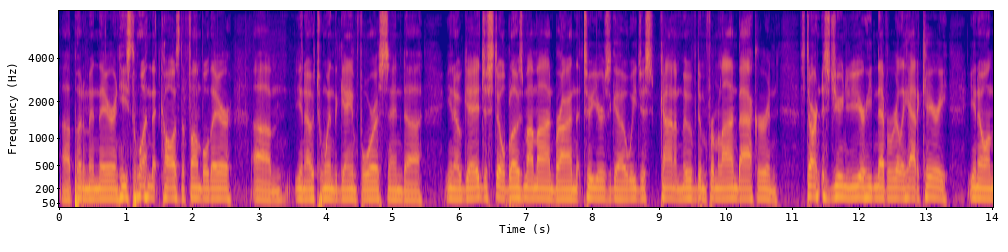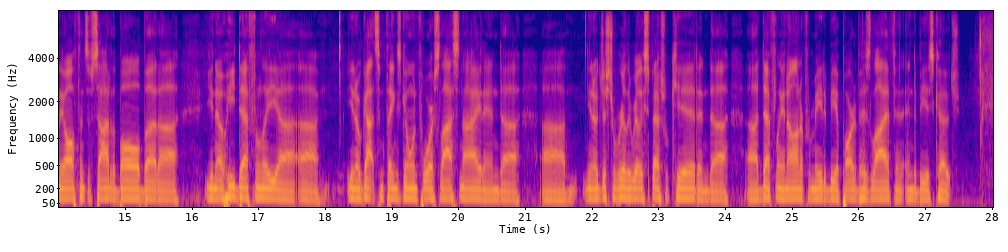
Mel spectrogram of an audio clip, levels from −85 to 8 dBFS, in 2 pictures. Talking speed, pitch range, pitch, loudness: 250 wpm, 90-105 Hz, 95 Hz, -18 LUFS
